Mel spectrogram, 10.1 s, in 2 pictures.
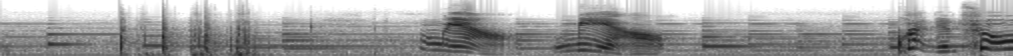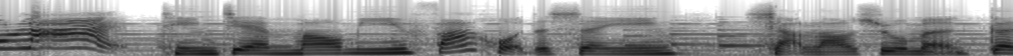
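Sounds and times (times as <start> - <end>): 
knocking on a door: 0.6 - 1.4
faint sustained musical tone: 1.4 - 10.1
speech: 3.0 - 3.4, 4.7 - 10.1.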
